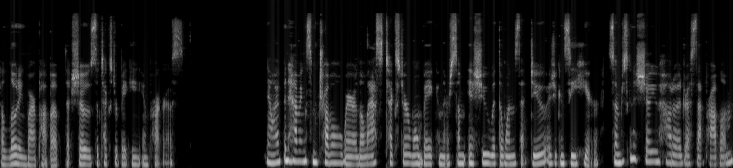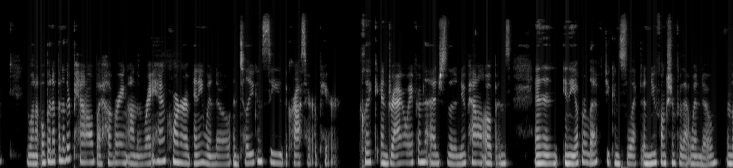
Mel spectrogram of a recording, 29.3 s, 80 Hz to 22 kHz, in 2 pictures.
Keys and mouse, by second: 1.1-5.1 drag, 11.6 click, 20.9-23.0 drag, 25.6-29.3 drag.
